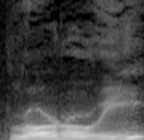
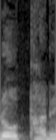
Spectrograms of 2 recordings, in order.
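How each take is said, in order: First: It is said with English-style sounds. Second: It is said with Korean-style syllables. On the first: The speaker calls it right. "로타리가 아니라 rotary 이렇게 발음이 돼요" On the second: The speaker calls it wrong. "우리 보통 로타리 로타리 이렇게 발음하는데"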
